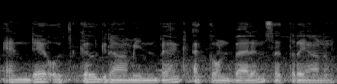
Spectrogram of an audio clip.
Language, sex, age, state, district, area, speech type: Malayalam, male, 18-30, Kerala, Thrissur, rural, read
